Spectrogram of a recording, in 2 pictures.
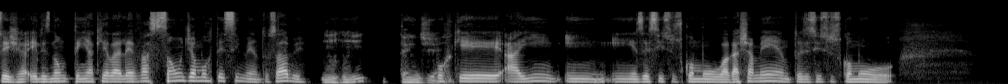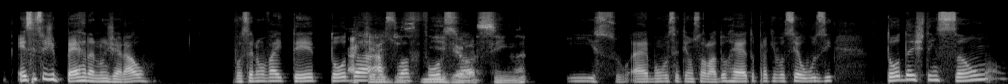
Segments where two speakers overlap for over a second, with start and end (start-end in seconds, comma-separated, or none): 13.5-14.9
